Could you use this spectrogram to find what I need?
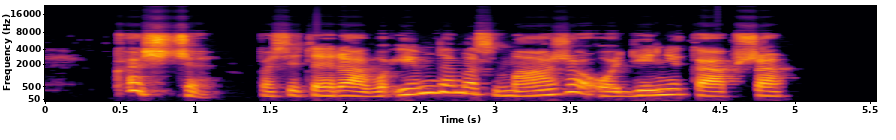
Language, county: Lithuanian, Šiauliai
